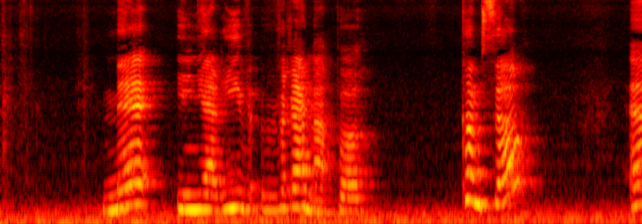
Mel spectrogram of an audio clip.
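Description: A young woman reads aloud expressively, close to a microphone.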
